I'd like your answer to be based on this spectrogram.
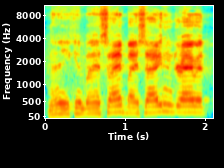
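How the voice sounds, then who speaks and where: Speaking fast in a high, pushed, bright voice with a steady tone, this Rhode Island livestream host answers his viewers casually. His local accent comes through, and he's blunt, dismissive, and swears a lot.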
